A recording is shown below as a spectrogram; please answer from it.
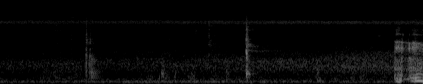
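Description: Faint steady high-pitched chirring of insects, with two light clicks about one and two and a half seconds in, from the steel frame tubing being handled.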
